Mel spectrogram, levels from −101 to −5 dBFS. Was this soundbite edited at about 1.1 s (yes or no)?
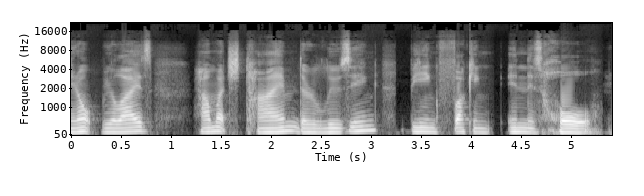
no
